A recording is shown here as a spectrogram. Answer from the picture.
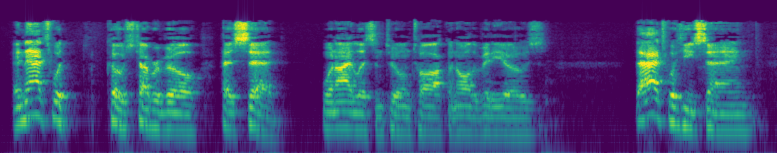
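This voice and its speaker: Audible room echo surrounds a man with a fairly low voice. He speaks at a fairly slow pace with lively intonation. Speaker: political commentator. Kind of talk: political rant. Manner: loud; animated.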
